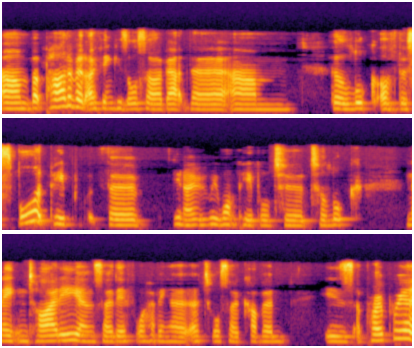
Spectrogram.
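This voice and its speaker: Speaking at a moderate pace, a woman talks in an Australian accent. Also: medium pitch for a woman, fairly even intonation. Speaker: triathlon technical official. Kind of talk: casual chat.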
